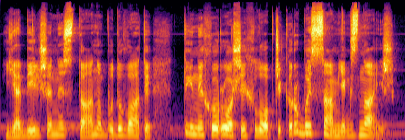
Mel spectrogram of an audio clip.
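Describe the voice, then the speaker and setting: A man's voice: fairly high pitch, moderate pace, a little mellow, soft background music, voice pushed up, natural voice. Man doing a petulant little girl. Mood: complaining. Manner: complaining, childish. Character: small girl of seven, hurt and petulant. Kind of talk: storybook narration.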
